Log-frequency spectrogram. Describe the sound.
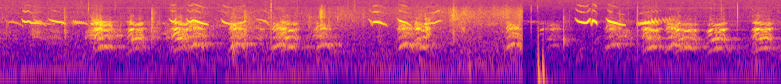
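Dogs barking during a police search of a park, sharp high-pitched barks and yips repeating in irregular bursts almost throughout, loud and overlapping.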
